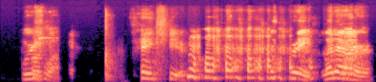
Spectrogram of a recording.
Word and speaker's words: Bourgeois: I always pronounce her name wrong, but Bourgeois. So, how do you say it, Lisa? Bourgeois. Bourgeois.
